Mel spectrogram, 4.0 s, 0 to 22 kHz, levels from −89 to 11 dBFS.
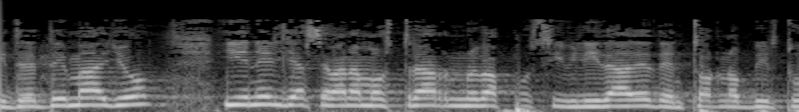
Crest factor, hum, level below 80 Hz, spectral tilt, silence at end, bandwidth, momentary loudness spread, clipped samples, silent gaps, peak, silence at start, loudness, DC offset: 12 dB; none; -30 dBFS; -6.5 dB/octave; 0 s; 11 kHz; 5 LU; under 0.1%; none; -2 dBFS; 0 s; -15 LUFS; under 0.1%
